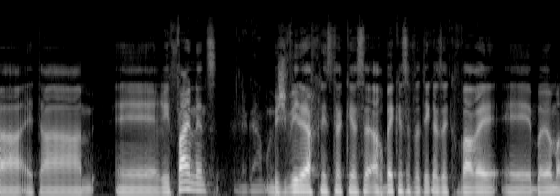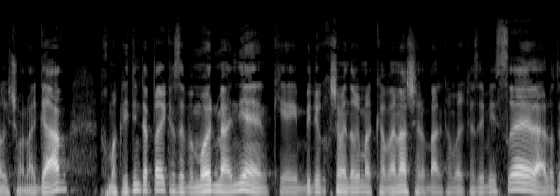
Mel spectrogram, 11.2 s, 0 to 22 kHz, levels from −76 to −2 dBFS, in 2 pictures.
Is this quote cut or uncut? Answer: uncut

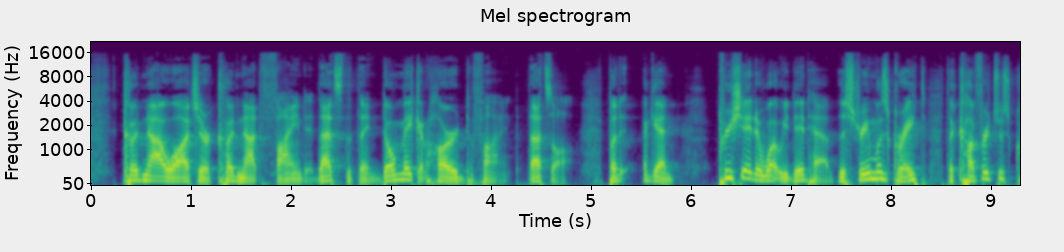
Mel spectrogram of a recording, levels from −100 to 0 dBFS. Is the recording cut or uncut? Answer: uncut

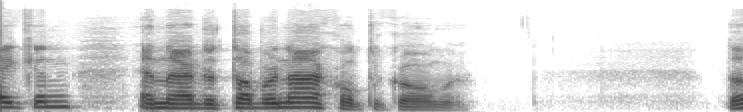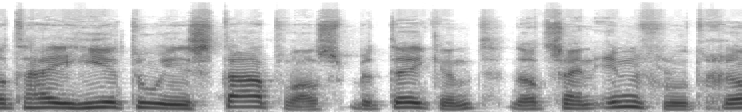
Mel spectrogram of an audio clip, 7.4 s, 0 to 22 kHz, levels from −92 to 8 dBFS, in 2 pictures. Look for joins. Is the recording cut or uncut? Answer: uncut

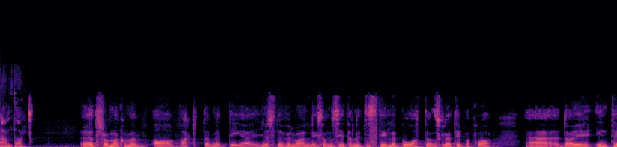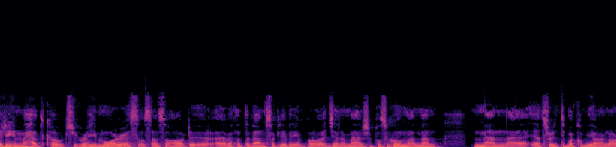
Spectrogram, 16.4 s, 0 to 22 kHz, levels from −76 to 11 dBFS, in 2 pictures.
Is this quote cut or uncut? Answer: uncut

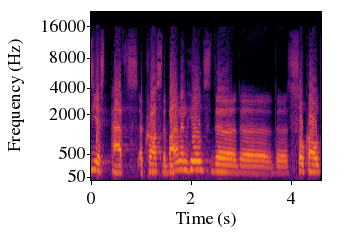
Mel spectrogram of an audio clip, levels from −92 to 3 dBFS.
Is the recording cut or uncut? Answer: cut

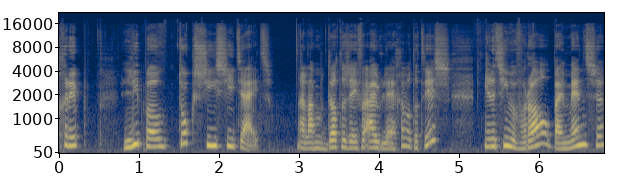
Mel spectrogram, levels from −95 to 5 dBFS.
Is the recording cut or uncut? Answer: cut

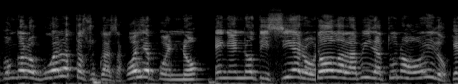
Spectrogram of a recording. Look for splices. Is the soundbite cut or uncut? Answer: cut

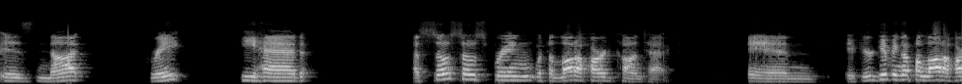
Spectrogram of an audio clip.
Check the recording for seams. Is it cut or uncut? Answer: uncut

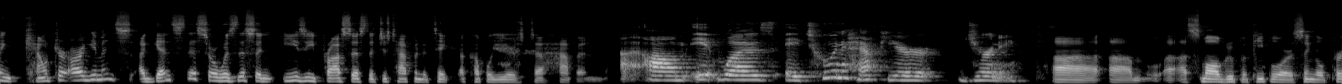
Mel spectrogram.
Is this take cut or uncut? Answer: cut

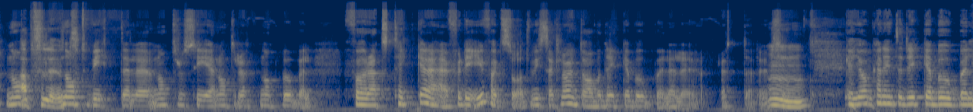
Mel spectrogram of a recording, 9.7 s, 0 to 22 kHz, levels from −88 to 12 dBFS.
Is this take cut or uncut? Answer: cut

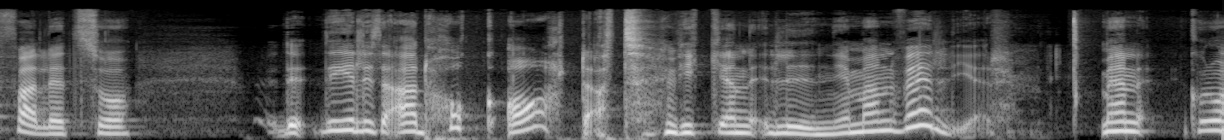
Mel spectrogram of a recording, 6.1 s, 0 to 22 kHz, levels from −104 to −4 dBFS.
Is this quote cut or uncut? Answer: uncut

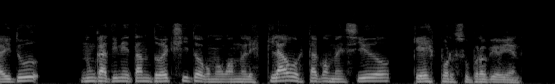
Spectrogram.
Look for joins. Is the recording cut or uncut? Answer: uncut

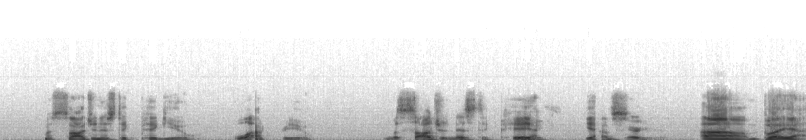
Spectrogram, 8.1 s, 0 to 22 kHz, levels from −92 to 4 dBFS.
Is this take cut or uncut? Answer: cut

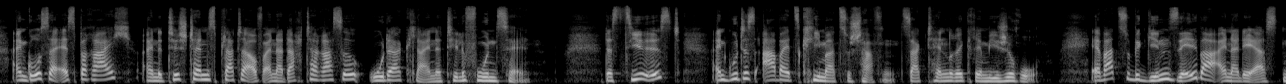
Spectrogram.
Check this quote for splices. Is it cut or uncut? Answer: uncut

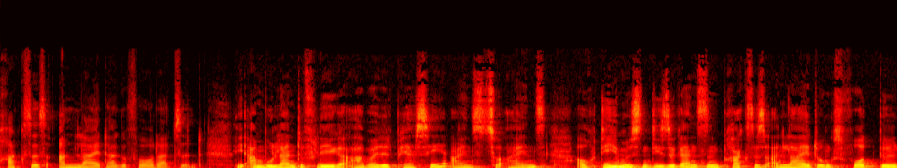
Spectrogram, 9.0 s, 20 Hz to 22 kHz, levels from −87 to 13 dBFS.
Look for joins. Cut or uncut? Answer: cut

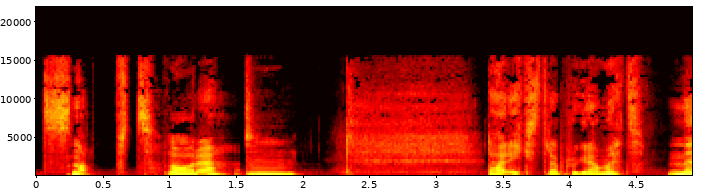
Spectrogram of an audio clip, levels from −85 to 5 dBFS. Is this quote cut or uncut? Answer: cut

